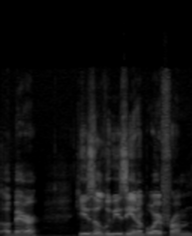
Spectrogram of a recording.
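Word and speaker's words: Hebert: To help you in the future, Bobby Herbert's last name is pronounced a bear. He's a Louisiana boy from the bayou. Uh, Herbert. Bobby Herbert's last name is a bear.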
